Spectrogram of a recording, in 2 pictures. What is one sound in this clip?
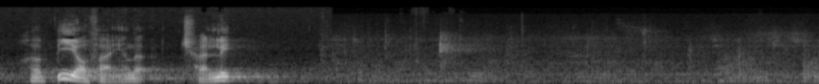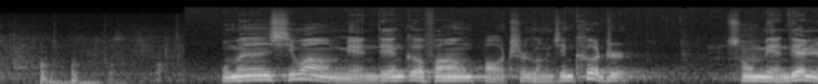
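A man speaks calmly and formally through a microphone.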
